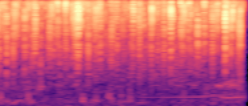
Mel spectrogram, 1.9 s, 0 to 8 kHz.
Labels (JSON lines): {"label": "biophony, cascading saw", "recorder": "SoundTrap 600 or HydroMoth"}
